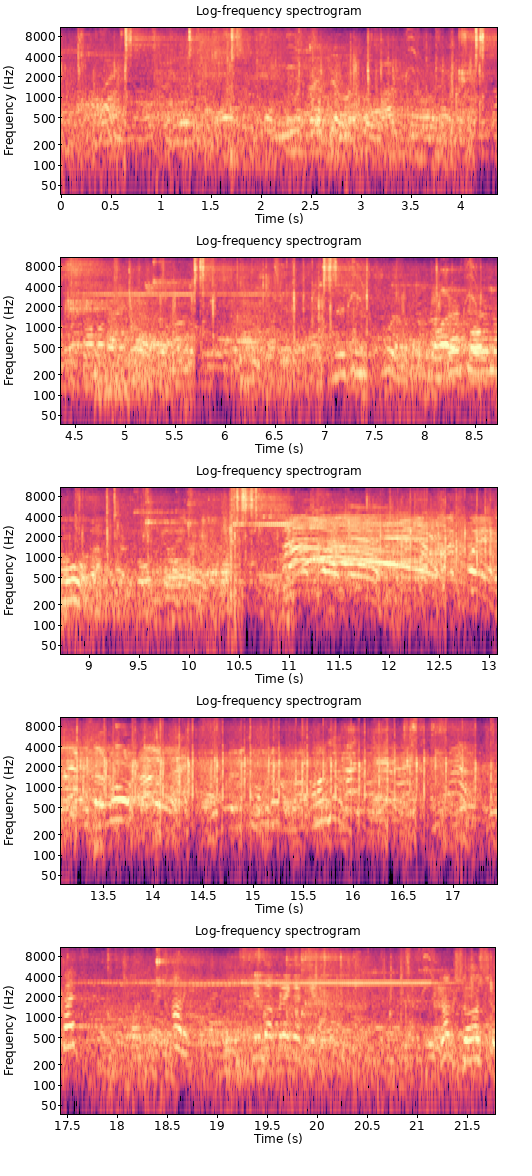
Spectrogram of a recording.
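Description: Fencers' feet shuffle and stamp on the floor in a large echoing hall.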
